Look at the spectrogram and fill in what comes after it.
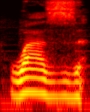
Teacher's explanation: Was termina con el sonido vibrante de la S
